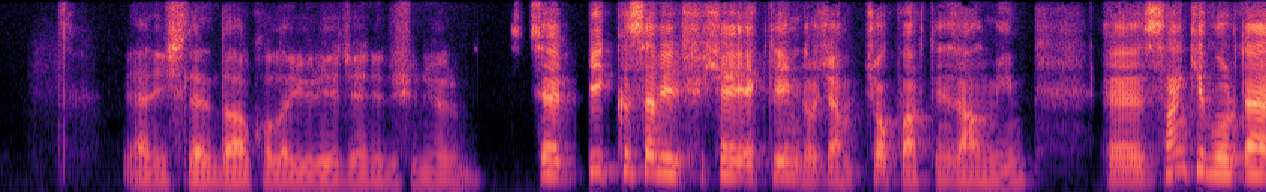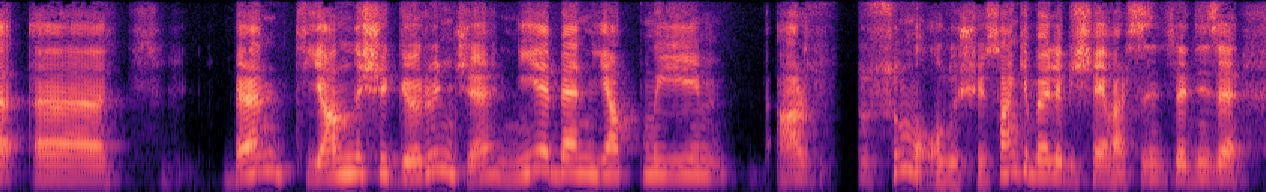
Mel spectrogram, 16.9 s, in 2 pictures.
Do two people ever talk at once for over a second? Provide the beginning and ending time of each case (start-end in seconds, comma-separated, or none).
none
